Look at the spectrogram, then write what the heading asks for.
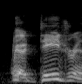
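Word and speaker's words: Dadrian: this team, especially with uh oh Jesus, how Drien, that's how you pronounce it.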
